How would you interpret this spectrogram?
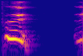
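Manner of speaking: "Ooh" as a high, loud Russian ы grunt; punched-in-the-gut vowel. Shown as a demonstration. Teacher demonstrates the kangaroo-kick vowel, high punched "Ooh". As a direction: jolt out "Ooh" as if kicked in the solar plexus. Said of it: "kangaroo kick in solar plexus".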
